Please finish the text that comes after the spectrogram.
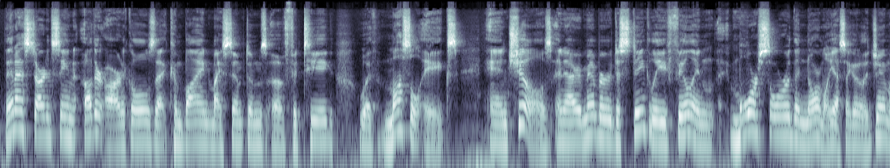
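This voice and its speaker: Gravelly-voiced American man, slightly high, earnest casual vlogger. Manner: earnest and explanatory, with frequent restarts. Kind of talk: casual vlog talk to camera.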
